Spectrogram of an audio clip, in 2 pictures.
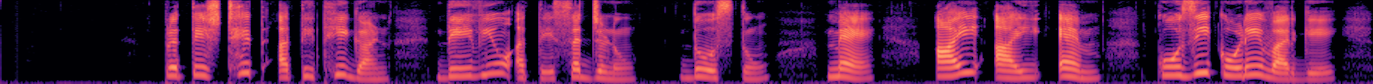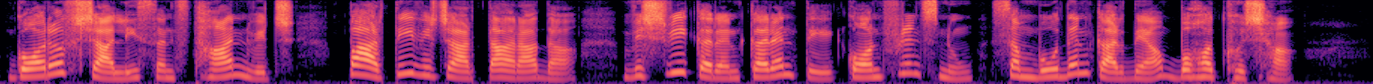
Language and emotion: Punjabi, neutral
